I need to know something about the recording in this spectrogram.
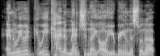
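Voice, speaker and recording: A man who hosts a podcast, talking casually in a deep voice, rambling with fillers and restarts. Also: big pitch swings, rapid-fire, no room sound, studio quality. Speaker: podcast host. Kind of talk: casual interview chat.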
